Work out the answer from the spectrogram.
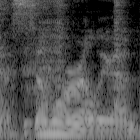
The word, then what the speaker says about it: Silmarillion: Yeah, Silmarillion. Like, I feel like that's the first time I figured out. Okay, that's how you pronounce it.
